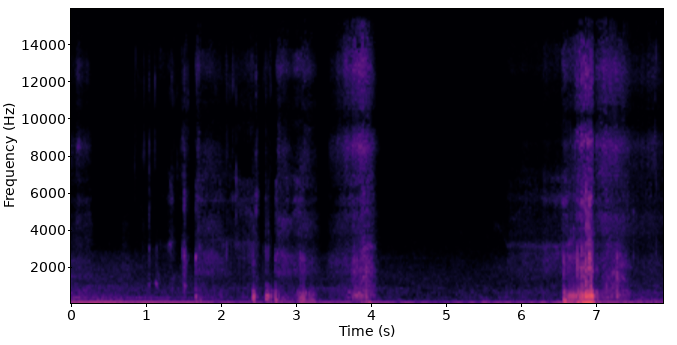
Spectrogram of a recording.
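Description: Rapid, repeated snorting inward breaths through the nose in a dog, with a loud honking snort near the end; a reverse sneezing episode.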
